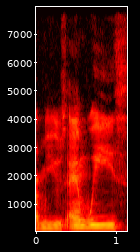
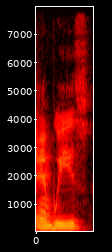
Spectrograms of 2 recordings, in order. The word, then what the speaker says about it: Amwese: Or I keep calling her Amuse. Amwese. It's pronounced Amwese.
